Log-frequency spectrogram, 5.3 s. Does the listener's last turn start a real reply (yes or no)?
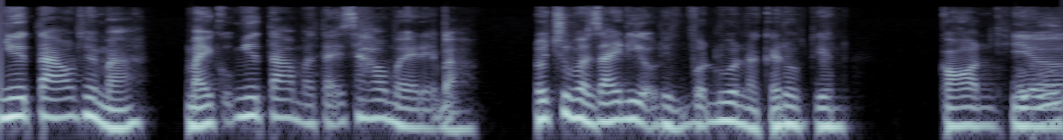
yes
